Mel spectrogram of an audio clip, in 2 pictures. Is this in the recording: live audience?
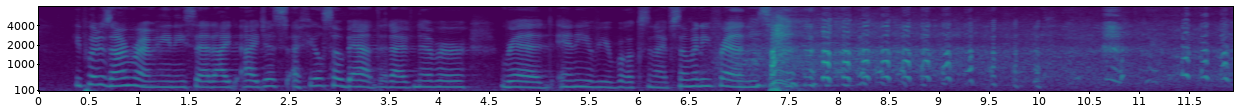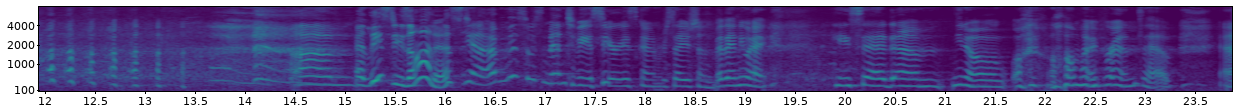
yes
